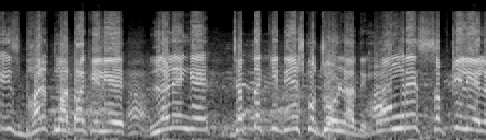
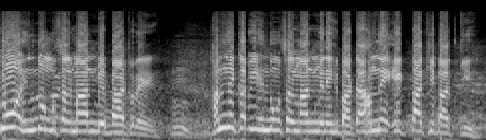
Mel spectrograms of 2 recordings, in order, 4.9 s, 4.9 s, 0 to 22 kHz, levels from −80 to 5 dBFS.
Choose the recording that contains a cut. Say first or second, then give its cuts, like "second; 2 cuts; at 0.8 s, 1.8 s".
first; 1 cut; at 3.8 s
